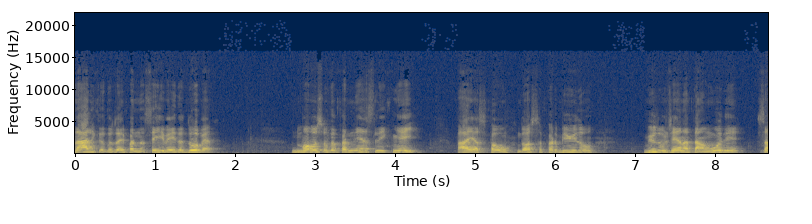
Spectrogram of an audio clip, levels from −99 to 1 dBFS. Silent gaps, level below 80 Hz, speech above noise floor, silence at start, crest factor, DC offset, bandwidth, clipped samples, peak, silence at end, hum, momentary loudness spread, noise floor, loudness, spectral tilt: none; -64 dBFS; 37 dB; 0 s; 16 dB; under 0.1%; 11.5 kHz; under 0.1%; -6 dBFS; 0 s; none; 11 LU; -58 dBFS; -21 LUFS; -5.5 dB/octave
